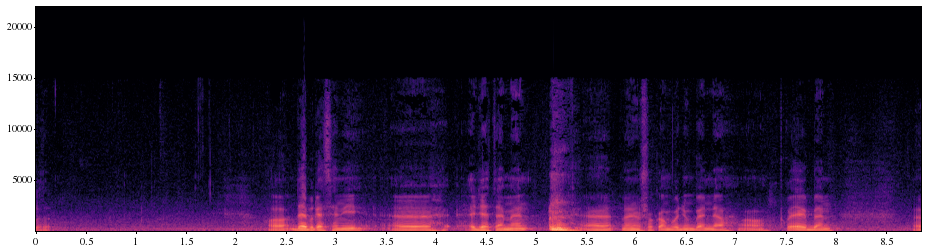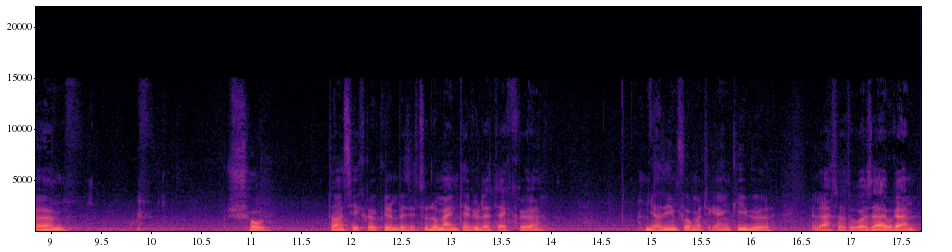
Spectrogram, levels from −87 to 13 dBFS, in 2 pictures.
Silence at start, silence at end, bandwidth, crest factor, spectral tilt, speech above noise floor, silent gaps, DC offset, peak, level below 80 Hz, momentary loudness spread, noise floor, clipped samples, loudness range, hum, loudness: 0 s; 0 s; 14 kHz; 18 dB; -8.5 dB/octave; 22 dB; none; under 0.1%; 0 dBFS; -44 dBFS; 23 LU; -40 dBFS; under 0.1%; 8 LU; none; -18 LUFS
